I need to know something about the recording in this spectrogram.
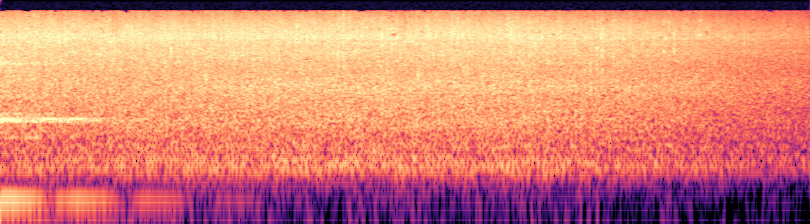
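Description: A steady, even hiss that fades out gradually near the end. In the first two seconds the last low notes of the background music die away under it.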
